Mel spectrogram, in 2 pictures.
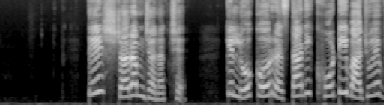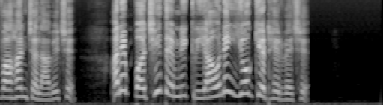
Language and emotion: Gujarati, disgusted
